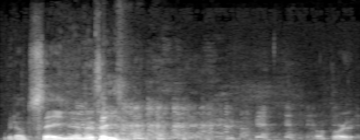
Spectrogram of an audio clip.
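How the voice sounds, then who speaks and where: A man's voice: medium pitch, slow pace, a crowd in the background. A man moderating a festival panel, asking light, joking questions. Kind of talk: panel talk.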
